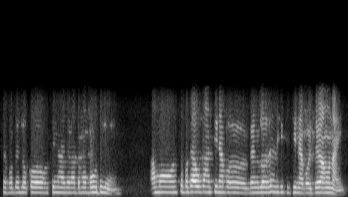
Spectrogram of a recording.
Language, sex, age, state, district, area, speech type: Odia, female, 45-60, Odisha, Sambalpur, rural, conversation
